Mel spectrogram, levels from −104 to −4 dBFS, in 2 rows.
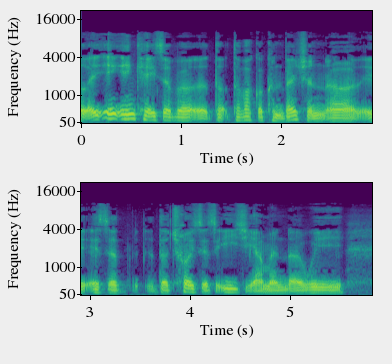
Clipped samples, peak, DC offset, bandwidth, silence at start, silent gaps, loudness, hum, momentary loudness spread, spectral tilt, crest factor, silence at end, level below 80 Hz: under 0.1%; -8 dBFS; under 0.1%; 10.5 kHz; 0 s; none; -23 LUFS; none; 7 LU; -6 dB/octave; 14 dB; 0 s; -56 dBFS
